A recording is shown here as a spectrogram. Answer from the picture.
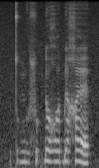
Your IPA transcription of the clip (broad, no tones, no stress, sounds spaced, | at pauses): tʷ ɐ ŋ͡m ə̤ sʷ ə ʔ ɗ ʊ ʁʷ e ɓ e χ ɛ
